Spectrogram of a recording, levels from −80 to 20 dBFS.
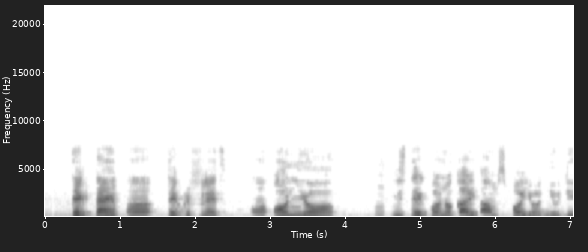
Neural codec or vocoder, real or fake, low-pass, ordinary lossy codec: none; real; 7.2 kHz; none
